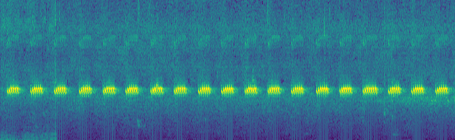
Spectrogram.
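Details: Forest cricket at night: clear high chirps in a steady beat of about three and a half per second, following a brief burst of low noise at the start.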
